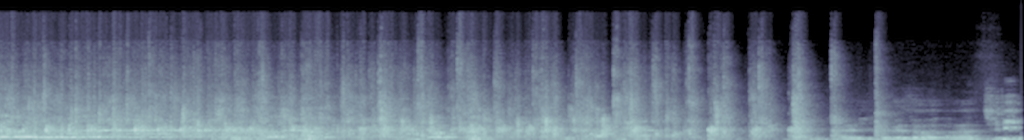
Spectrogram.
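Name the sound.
audience applause at a press conference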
